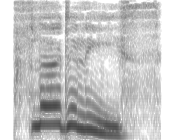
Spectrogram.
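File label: "fleur-de-lis", British English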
